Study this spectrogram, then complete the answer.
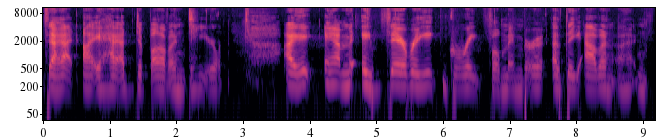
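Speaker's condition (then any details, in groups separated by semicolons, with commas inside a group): Essential tremor; essential tremor affecting voice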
